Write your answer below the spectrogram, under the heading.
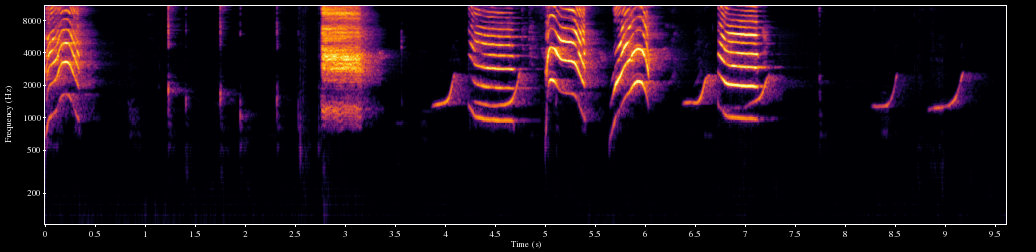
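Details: Pet ringneck parrot that talks, saying mummy and papa, gives a harsh buzzy screech then a run of bright stacked harmonic notes, each bending up then down, repeated about every second, fading to short quiet rising chirps.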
